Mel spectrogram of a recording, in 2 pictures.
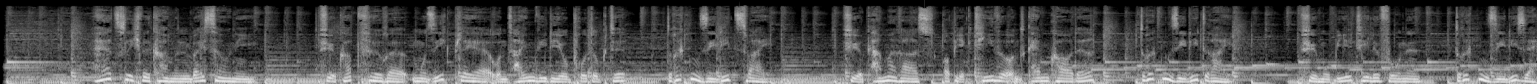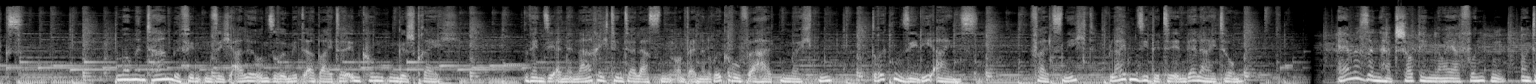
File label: germany voice over female narrator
